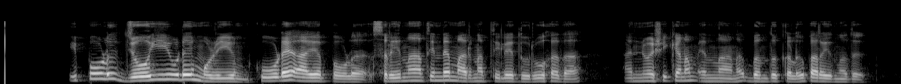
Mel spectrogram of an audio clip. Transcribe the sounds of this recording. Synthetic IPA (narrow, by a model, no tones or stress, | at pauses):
ipːo̞ːɭd͡ʑo̞ːjijuɽe̞muɻijumkuːɽe̞aːjɐpːo̞ːɭɨɕriːnaːt̪ːinde̞mɐɾɐɳɐt̪ːile̞d̪uɾuːhɐðɐː | nweʂikʲːɐɳɐme̞nːaːɳɨbe̞nd̪ʱukːɐɭɨpɐrɐjunːɐðɨ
